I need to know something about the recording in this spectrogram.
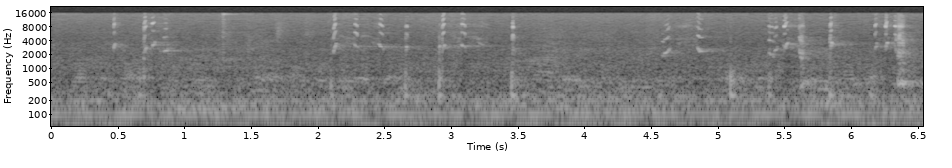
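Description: Marker writing on a board: a scatter of short, high squeaks and small taps, over a steady low hum.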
